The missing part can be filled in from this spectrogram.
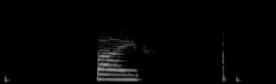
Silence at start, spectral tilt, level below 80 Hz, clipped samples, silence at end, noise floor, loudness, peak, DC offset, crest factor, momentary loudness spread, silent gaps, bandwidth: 0.05 s; -5 dB/octave; under -90 dBFS; under 0.1%; 0.35 s; -84 dBFS; -37 LUFS; -20 dBFS; under 0.1%; 20 dB; 21 LU; none; 16 kHz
